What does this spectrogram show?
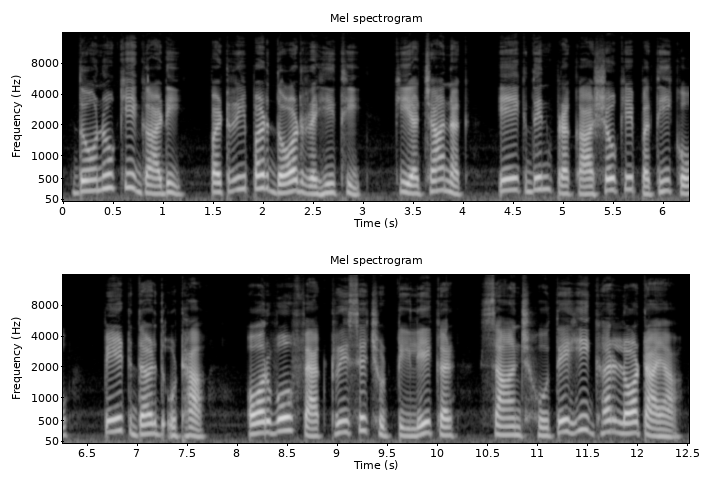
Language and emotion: Hindi, neutral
